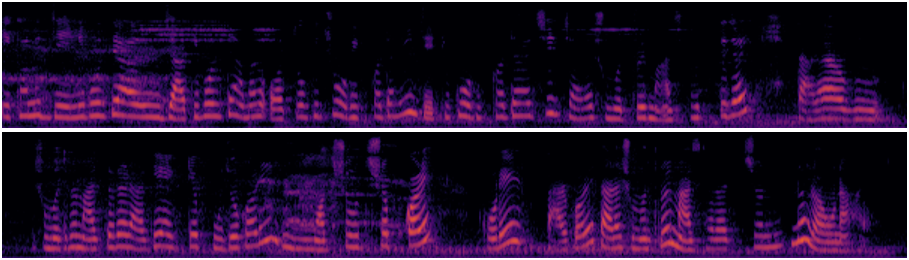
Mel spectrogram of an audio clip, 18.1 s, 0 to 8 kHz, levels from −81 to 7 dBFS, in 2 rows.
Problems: constant background noise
